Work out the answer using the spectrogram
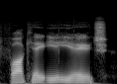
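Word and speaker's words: faqih: such a scholar is pakya pronounced FACA eeh one who understands deeply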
